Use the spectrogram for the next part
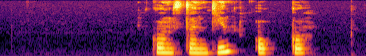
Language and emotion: Russian, neutral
